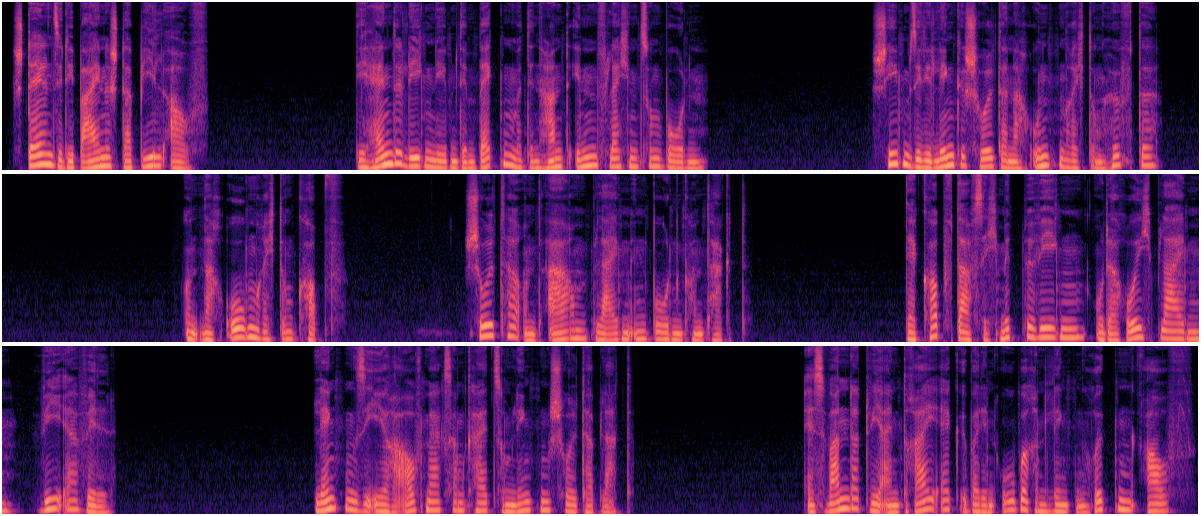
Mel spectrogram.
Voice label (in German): Hoerbuch Gesundheit Feldenkrais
